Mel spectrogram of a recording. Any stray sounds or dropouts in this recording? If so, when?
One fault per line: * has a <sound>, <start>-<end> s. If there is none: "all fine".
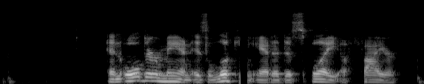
* has a dropout, 2.4-2.5 s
